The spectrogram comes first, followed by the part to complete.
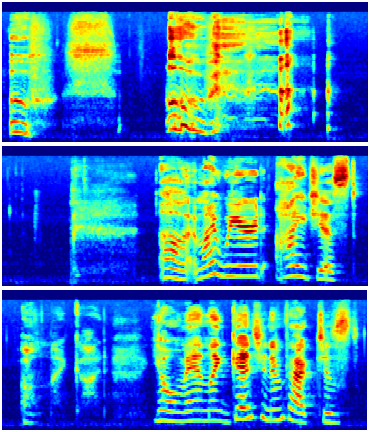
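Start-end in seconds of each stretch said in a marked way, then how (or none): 0.1-2.1 high, loud, tearful ooh; emotional squeal. Real, not acted. Overwhelmed fan reaction. 2.1-3.3 squealing high-pitched laugh; high giggle. Real, not acted. Overwhelmed fan reaction. 7.5-8.4 very soft, breathless whisper; awed whisper. Real, not acted. Awed at trailer.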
